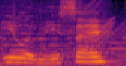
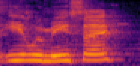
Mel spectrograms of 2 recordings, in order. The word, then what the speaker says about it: Illumise: to be pronounced like Illumise. I always thought it was just like Illumis or something, or Illumise. But it's like Illumise, I think.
